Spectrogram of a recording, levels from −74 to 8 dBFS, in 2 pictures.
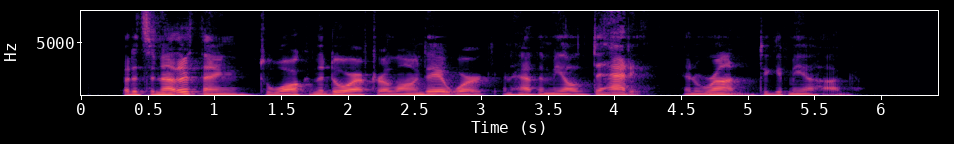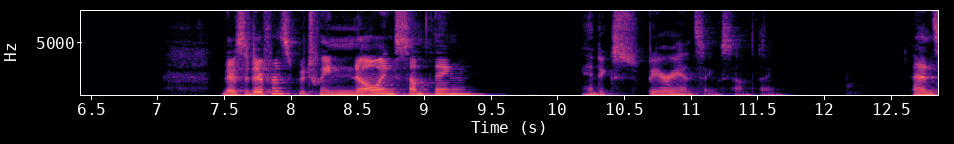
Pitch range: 115-145 Hz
